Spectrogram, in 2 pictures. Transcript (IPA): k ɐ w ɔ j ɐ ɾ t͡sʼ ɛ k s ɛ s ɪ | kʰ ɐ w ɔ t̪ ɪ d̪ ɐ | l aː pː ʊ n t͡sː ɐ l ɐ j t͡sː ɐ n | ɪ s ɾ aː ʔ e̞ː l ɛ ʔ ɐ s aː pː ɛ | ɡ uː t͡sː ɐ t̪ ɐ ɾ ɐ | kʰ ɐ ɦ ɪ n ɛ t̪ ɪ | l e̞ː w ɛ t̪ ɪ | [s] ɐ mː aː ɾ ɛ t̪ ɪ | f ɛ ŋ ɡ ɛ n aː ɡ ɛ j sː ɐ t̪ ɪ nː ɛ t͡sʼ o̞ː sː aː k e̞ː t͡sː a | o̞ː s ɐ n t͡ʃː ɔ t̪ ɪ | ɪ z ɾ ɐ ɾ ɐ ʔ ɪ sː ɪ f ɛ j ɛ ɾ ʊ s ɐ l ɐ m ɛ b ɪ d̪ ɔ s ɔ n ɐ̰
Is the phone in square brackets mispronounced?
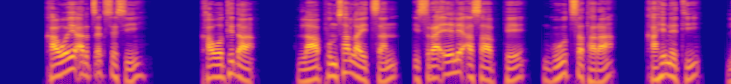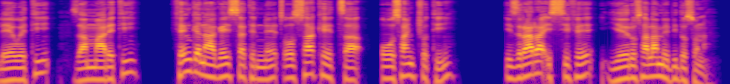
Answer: yes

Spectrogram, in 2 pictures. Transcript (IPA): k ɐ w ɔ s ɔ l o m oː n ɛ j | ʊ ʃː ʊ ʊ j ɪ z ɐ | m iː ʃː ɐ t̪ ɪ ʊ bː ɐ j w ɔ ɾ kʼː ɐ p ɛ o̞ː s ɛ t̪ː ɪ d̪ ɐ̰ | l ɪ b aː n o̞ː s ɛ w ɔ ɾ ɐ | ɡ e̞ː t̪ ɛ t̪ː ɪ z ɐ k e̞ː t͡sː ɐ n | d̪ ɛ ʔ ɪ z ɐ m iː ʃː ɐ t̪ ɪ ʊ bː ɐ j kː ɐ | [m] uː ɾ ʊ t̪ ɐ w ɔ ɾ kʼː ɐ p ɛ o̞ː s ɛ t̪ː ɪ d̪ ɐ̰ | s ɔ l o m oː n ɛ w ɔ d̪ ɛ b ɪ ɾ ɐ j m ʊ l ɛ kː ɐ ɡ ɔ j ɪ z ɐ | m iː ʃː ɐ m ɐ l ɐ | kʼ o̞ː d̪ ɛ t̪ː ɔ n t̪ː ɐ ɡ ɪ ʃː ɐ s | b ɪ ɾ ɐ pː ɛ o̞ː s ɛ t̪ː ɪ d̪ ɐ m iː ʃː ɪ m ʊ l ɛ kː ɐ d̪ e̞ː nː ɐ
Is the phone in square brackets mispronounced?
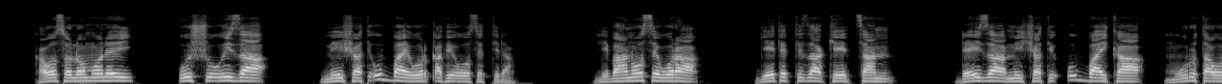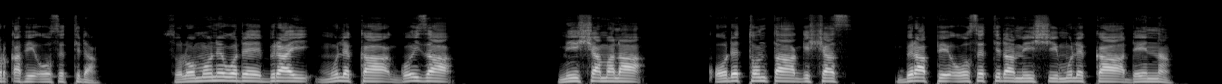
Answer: no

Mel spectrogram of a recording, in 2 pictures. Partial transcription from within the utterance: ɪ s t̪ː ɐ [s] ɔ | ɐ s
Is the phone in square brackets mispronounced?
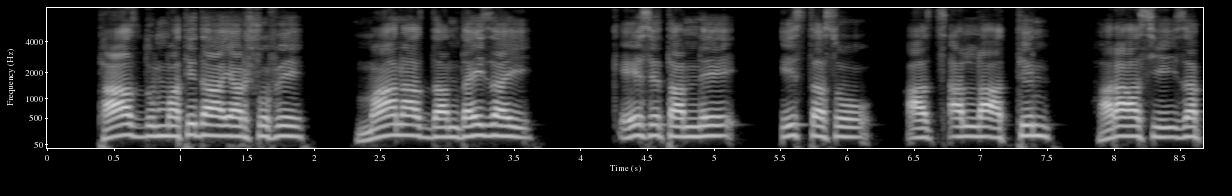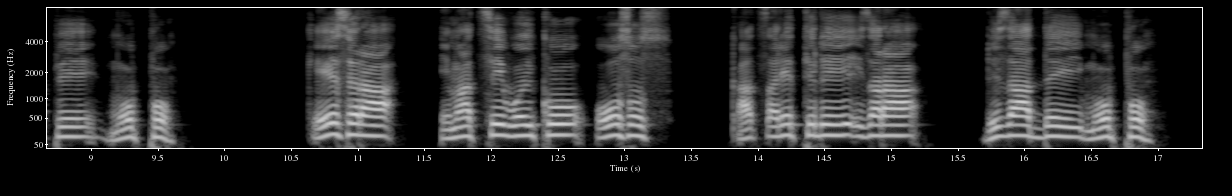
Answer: no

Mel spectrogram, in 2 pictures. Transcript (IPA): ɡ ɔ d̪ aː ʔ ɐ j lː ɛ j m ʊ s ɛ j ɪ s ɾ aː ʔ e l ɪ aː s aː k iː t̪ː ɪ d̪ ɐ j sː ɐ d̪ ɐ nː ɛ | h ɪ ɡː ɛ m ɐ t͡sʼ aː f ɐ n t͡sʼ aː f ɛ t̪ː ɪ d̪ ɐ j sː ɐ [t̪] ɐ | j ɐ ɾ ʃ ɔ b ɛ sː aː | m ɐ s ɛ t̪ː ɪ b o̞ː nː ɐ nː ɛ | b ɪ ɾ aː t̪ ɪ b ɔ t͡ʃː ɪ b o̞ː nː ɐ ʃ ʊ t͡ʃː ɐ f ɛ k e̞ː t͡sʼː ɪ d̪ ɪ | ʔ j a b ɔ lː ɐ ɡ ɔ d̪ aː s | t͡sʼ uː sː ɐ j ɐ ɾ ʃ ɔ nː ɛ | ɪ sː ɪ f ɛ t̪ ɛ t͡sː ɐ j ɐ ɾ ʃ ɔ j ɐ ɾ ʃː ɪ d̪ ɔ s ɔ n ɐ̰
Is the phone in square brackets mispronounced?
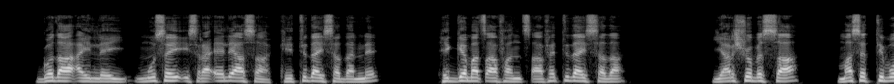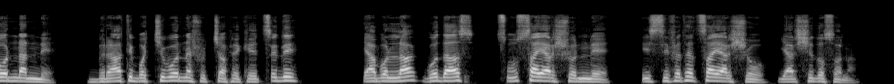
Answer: yes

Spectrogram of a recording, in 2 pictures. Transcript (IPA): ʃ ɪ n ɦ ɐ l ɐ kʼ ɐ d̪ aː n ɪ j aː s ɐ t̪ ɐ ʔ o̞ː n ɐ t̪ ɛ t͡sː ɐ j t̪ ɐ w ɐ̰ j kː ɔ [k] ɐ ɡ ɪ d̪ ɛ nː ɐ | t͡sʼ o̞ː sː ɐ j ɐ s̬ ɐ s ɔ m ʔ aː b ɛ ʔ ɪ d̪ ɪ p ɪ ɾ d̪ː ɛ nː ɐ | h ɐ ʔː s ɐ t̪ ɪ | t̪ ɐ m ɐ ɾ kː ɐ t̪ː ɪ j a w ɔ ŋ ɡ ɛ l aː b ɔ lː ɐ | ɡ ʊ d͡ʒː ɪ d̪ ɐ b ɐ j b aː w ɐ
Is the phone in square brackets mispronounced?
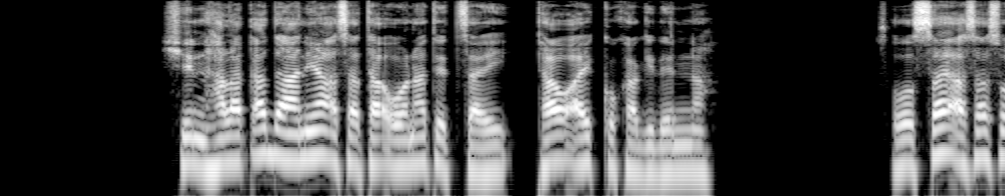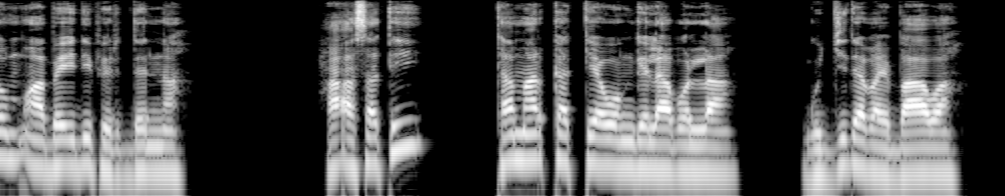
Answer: no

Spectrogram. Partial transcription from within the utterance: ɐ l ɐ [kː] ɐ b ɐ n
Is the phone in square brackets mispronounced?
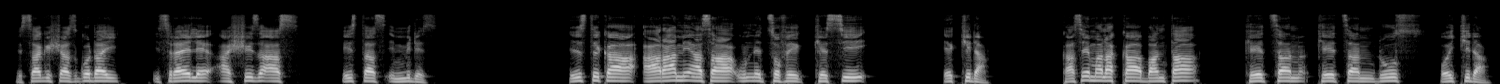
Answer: no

